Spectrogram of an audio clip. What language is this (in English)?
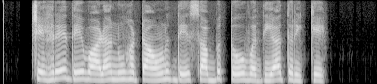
Punjabi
